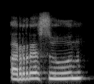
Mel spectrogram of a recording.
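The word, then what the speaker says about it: الرسول: Ar-Rasul. So again, we can see this is Ar-Rasul because of Ra.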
